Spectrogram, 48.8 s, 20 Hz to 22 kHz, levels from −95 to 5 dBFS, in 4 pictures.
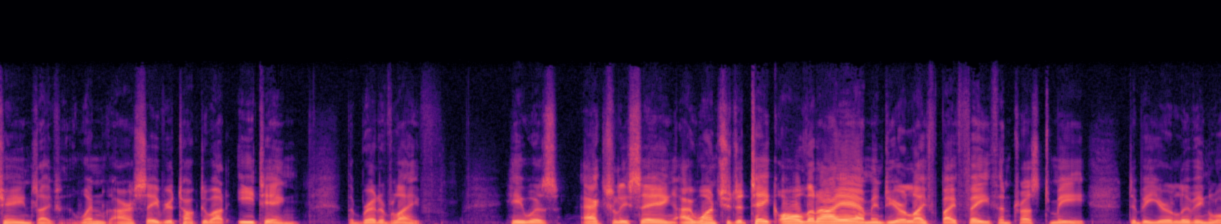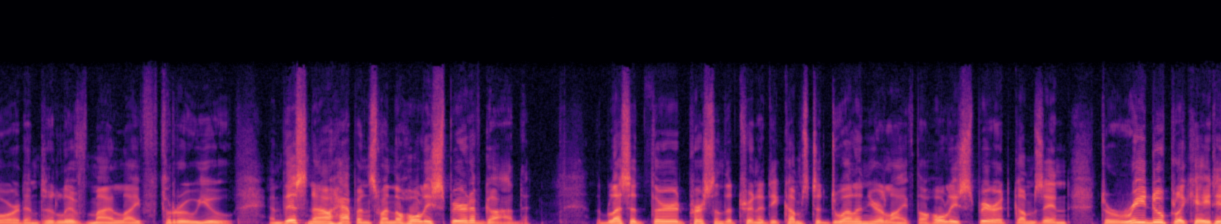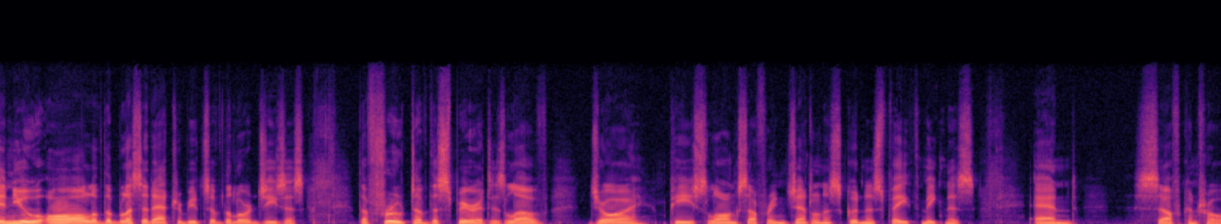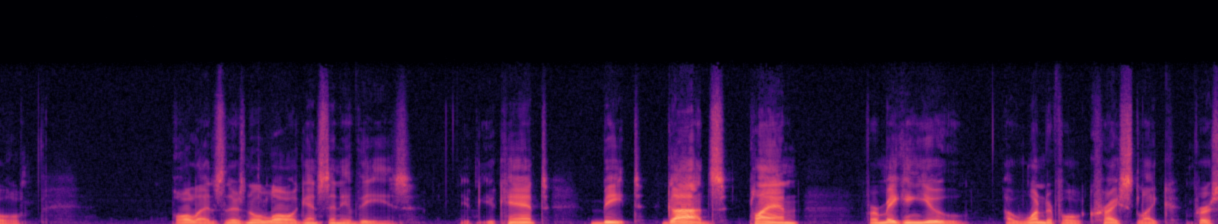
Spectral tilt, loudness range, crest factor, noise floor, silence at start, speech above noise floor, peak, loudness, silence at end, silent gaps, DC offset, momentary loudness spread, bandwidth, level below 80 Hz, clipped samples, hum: -6 dB/octave; 10 LU; 16 dB; -65 dBFS; 0 s; 47 dB; -4 dBFS; -18 LUFS; 0 s; none; under 0.1%; 14 LU; 14.5 kHz; -48 dBFS; under 0.1%; none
